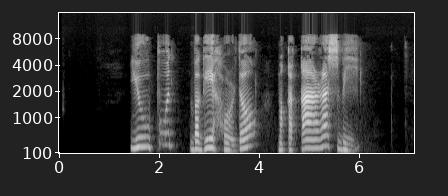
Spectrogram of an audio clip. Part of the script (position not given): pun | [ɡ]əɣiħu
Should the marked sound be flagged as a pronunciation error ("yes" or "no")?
yes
